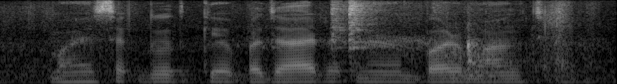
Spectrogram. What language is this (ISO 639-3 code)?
mai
